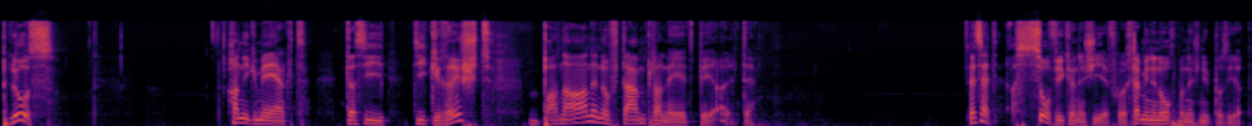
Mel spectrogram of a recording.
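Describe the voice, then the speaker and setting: A young man with a Swiss German accent, talking at a middle pitch. He tells an anecdote in a loose, animated way. He swears freely and drops English slang into his sentences. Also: a little slow, pauses often. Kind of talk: casual storytelling chat.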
